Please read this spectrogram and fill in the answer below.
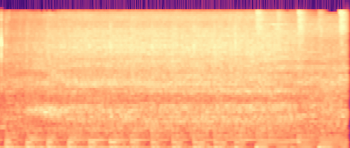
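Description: Handheld hair dryer blowing steadily on freshly painted gouache to dry it.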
